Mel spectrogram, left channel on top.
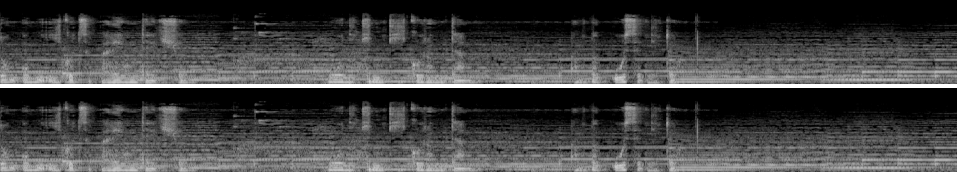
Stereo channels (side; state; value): both; identical; correlation 1.00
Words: umiikot sa parehong direksyon. Ngunit hindi ko ramdam ang pag-usad nito.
